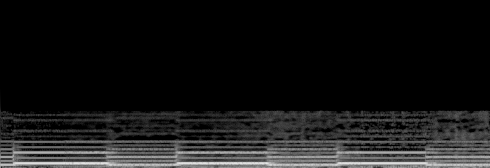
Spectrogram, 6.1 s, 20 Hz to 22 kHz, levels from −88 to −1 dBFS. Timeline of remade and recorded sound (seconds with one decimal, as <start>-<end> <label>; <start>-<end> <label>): 0.0-0.8 recorded; 0.8-4.5 remade; 4.5-5.4 recorded; 5.4-6.1 remade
